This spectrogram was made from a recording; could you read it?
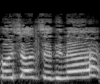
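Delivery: loud, overjoyed, tearful shout of elation.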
